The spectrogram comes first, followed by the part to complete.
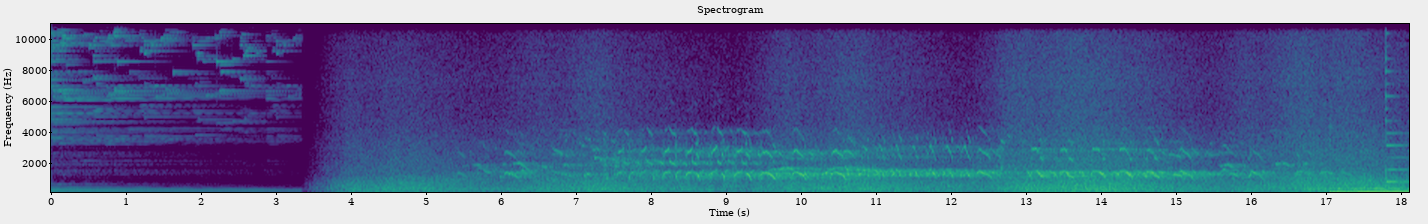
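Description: A held musical chord fades and cuts off about three seconds in. A steady rushing noise of surf follows, with birds calling in quick repeated chirps through most of the rest. Music comes back in with a low held note near the end.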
